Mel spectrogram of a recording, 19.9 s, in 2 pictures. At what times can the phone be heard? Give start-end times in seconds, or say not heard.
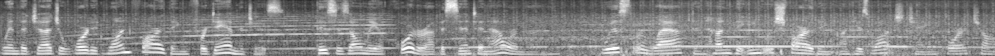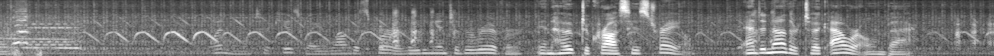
9.9-10.8.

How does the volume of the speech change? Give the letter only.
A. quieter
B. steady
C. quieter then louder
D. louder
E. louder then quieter
C.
